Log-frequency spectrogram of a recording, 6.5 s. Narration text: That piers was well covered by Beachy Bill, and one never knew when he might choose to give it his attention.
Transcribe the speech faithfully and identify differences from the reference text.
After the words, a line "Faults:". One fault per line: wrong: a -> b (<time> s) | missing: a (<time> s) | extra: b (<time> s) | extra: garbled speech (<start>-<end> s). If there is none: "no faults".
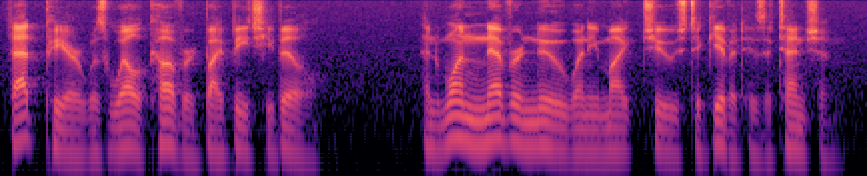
That pier was well covered by Beachy Bill, and one never knew when he might choose to give it his attention.
Faults:
wrong: piers -> pier (0.3 s)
